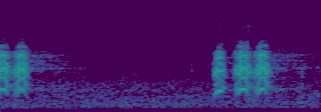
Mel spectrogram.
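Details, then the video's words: Coyote calls: a short pair of quick, clear yipping notes, a pause of nearly two seconds, then a run of three similar yips close together, all fairly faint over a quiet background. "Coyote Calls"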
